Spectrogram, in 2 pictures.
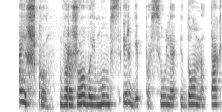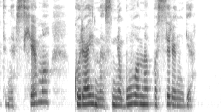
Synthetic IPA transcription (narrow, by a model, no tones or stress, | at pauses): ɐɪʃkʊʋɐɾʒoːʋɐɪmʊmsɪɾʲɡʲɪpɐsʲuːlʲeːɪd̪oːmʲɛt̪ɑːkt̪ʲɪnʲeːsʲxʲɛmɐ | kʊɾʲɛɪmʲɛsnʲɛbuʋomʲɛpɐsʲɪɾʲɛŋʲɡʲɛ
